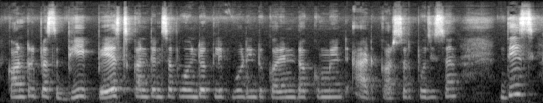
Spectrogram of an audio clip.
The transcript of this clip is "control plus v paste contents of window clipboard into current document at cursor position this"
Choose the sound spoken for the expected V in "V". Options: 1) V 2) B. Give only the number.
2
